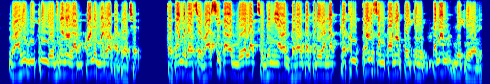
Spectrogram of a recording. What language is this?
Gujarati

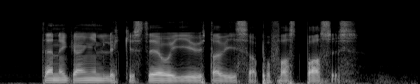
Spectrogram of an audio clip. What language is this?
Norwegian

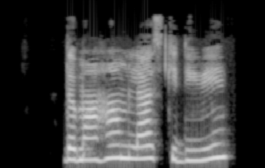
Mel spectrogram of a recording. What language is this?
Pashto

